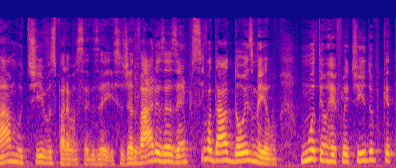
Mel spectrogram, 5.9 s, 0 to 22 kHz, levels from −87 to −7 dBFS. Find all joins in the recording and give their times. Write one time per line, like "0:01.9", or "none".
0:02.0
0:03.1
0:03.8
